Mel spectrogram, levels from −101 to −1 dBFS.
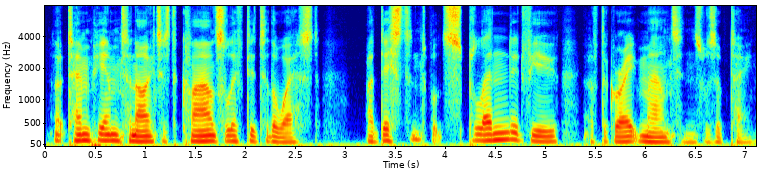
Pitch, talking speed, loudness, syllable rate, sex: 110 Hz, 200 wpm, -18 LUFS, 4.9 syllables/s, male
